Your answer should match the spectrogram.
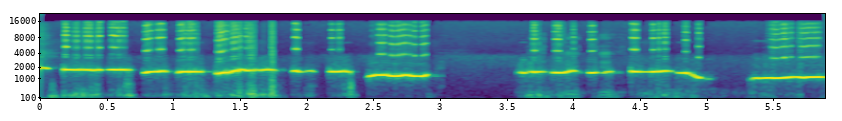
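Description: Someone whistles a song melody, clear sustained notes rising and gliding between pitches in phrases, with a brief pause midway and no talking.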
